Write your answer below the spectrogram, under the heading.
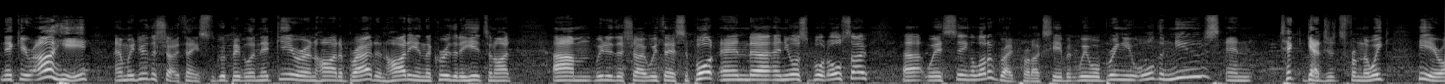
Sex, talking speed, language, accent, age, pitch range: male, 275 wpm, English, Australian, 30-49, 185-235 Hz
